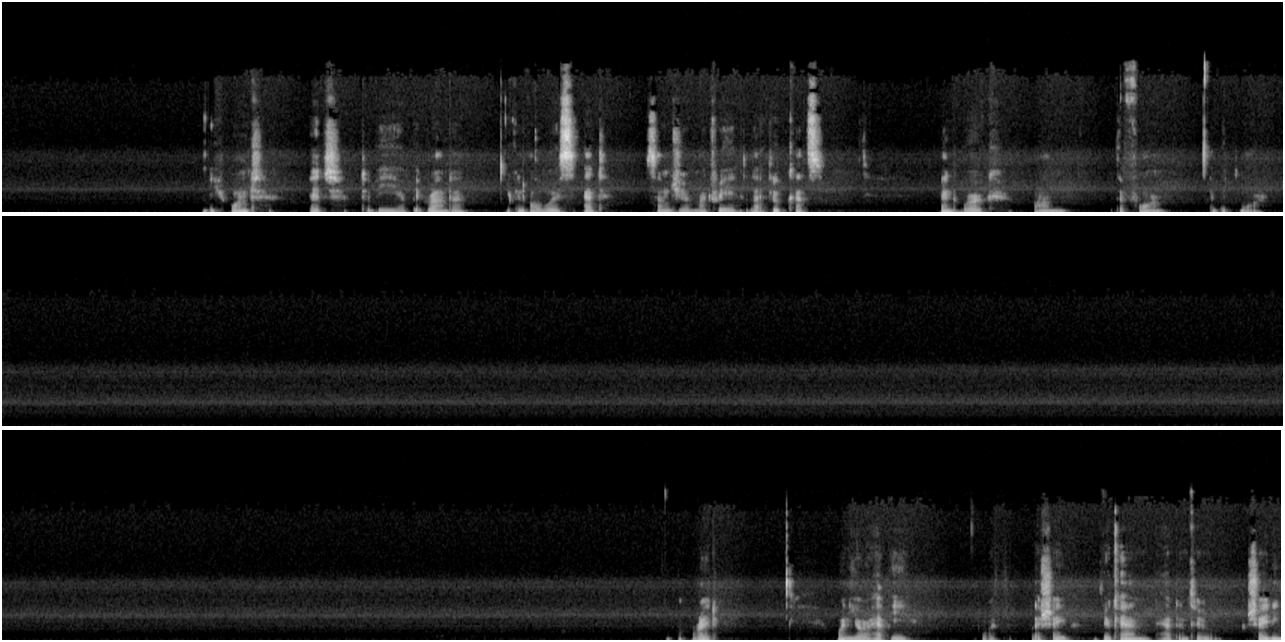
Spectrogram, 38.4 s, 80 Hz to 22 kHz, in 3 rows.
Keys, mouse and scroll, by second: 1.3 click, 1.6 shift+middle click, 2.5 click, 2.6 scroll down 1, 2.8 shift+middle drag, 3.0 click, 3.4 scroll down 1, 3.6 shift+middle click, 4.1 scroll up 4, 4.3-5.1 shift+middle drag, 5.1 shift+click, 7.7 click, 8.3 click, 8.7 shift+click, 9.1 shift+click, 9.2-9.7 shift+middle drag, 10.3 shift+click, 10.4 shift+middle click, 10.9 shift+click, 11.4 shift+click, 11.8 shift+click, 12.0 shift+middle drag, 12.2-12.6 shift+scroll down 1, 12.6 shift+Left, 12.8-13.2 scroll down 3, 12.9 middle click, 13.3-14.4 shift+middle drag, 14.4 s, 16.3-16.9 scroll up 6, 16.4 shift+middle click, 16.9-17.3 shift+middle drag, 17.3 2, 18.4 click, 18.7 shift+middle click, 18.8 scroll down 10, 19.0 shift+middle click, 19.2 scroll up 7, 19.3 shift+middle click, 19.9 shift+click, 20.0 scroll down 1, 20.1 middle click, 20.7 s, 22.3-22.9 scroll up 3, 22.9 Tab, 23.0-23.5 scroll down 5, 23.1 middle drag, 23.5 Tab, 24.4 click, 24.4 Tab, 24.7 alt+z, 24.8 middle click, 25.5 right drag, 25.7 scroll up 2, 25.8-26.6 middle drag, 26.6 scroll up 7, 26.9 Tab, 27.0 middle click, 27.6 1, 28.0 click, 28.2 g, 29.0 shift+middle click, 29.1 shift+scroll down 6, 29.3 shift+middle click, 29.8 click, 29.9 middle click, 30.3 click, 30.7 g, 31.5-31.9 scroll down 12, 31.6 middle click, 31.9-32.2 shift+scroll up 9, 31.9 shift+middle drag, 32.2 shift+middle click, 32.3-32.9 scroll down 8, 32.6 shift+middle click, 32.9 shift+middle click, 33.0-33.3 scroll up 3, 33.3 shift+middle click, 33.9 click, 34.1 g, 34.6-35.7 shift+middle drag, 35.7 click, 35.9 g, 36.9 Tab, 37.0 scroll down 6, 37.3-38.4 middle drag.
